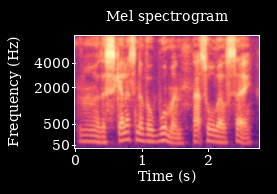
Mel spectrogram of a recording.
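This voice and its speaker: A man's voice: mid-range voice, a little fast, lightly acted. A man playing an earnest, solicitous young English husband in a radio drama, plain-spoken in manner. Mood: concerned. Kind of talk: British radio drama acting.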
